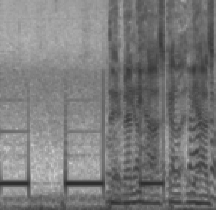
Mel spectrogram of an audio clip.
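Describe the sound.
A telephone line signal sounds during a call: two steady mid-pitched beeps with a pause between them. People then talk over the line.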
